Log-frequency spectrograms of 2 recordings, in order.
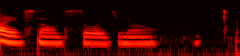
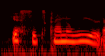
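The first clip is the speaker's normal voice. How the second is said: ordinary delivery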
